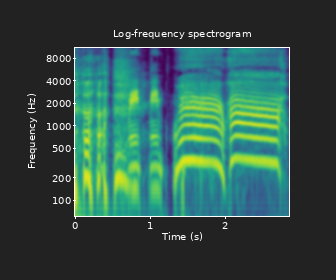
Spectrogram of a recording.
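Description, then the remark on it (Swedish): Someone imitates a raven's croak: a few short, rough vocal bursts, then two long, drawn-out nasal croaks, loud and clear. “Hur låter en korp då?”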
